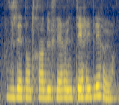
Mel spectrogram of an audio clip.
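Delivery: ordinary delivery, nothing marked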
